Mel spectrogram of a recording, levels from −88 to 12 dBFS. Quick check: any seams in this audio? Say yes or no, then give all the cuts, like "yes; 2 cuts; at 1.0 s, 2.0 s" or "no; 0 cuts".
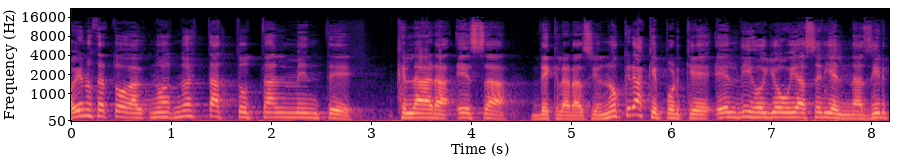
no; 0 cuts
